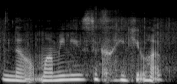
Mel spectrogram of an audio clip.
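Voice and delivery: normal talking voice

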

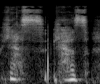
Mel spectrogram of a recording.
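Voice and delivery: impatient whispered yes. Acted. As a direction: brush it off under your breath. Impatient aside.

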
